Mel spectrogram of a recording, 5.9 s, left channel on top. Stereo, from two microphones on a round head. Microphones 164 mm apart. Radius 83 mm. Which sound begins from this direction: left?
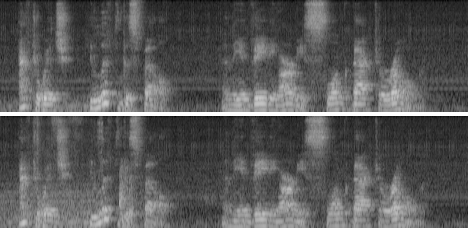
A man speaking, at 0.2 s.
